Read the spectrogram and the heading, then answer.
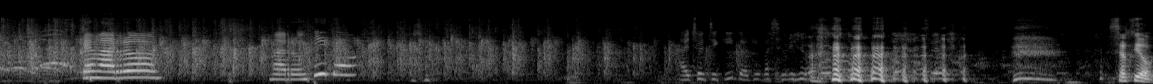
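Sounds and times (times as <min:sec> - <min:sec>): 
audience applause: 0:00.0 - 0:07.6
speech: 0:00.8 - 0:01.8, 0:02.7 - 0:03.6, 0:04.2 - 0:04.4, 0:06.8 - 0:11.5
laughter: 0:04.0 - 0:04.6, 0:08.0 - 0:11.0.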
